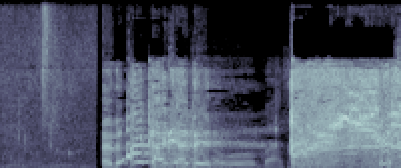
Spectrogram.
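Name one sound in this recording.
A young man laughs loudly and wildly through a microphone.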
